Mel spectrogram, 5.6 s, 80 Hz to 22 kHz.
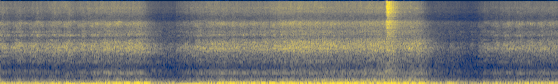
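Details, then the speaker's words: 1985 Chevrolet K20 V8 truck, just fired up in closed garage with newly installed exhaust and long muffler: deep, loud burble at idle, 72-74 dB, with clean blips and no popping, backfire or misfire; healthy engine, loud exhaust. "there we are so yeah she's loud"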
